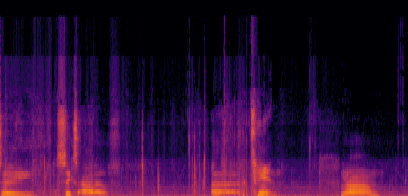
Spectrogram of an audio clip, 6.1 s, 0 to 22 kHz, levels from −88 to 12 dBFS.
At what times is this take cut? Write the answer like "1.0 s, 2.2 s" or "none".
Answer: 5.1 s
